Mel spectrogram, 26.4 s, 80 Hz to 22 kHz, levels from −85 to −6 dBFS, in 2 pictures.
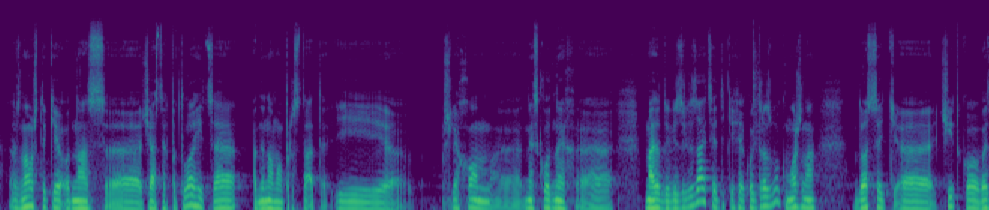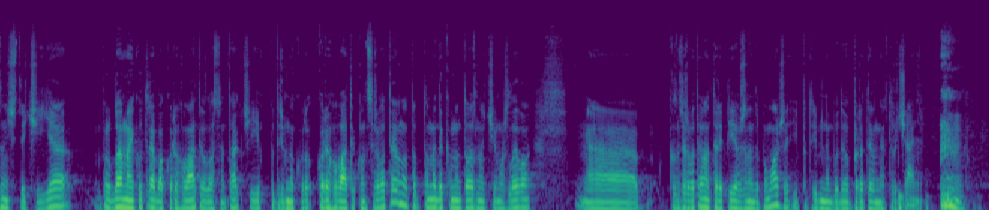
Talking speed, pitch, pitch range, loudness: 110 wpm, 110 Hz, 100-115 Hz, -35 LUFS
